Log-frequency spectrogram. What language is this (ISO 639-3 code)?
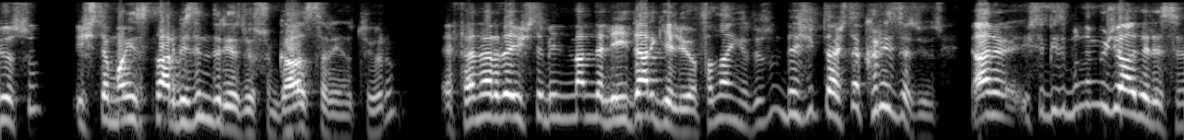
tur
